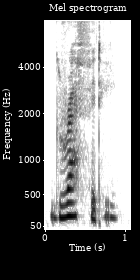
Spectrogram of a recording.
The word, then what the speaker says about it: graffiti: 네, graffiti라는 단어의 발음이었습니다. 어, 중력이라는 gravity가 아니고 graffiti, graffiti. 네, 이렇게 발음이 된 거고요.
